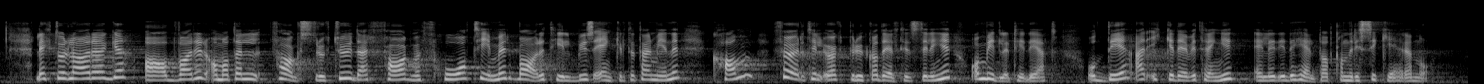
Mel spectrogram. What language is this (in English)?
Norwegian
